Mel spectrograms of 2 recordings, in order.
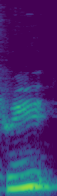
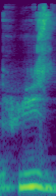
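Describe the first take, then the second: First: The final s is pronounced as z. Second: The final s is pronounced as s. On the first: "on va prononcer le son Z" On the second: "on prononce le S de plus"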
